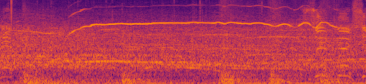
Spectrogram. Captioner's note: crowd chants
